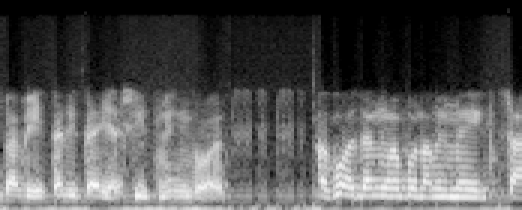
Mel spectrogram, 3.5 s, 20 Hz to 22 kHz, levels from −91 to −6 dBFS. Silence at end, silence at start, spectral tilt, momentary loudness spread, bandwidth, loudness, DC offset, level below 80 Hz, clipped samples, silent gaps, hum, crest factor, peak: 0 s; 0 s; -7.5 dB/octave; 5 LU; 4.5 kHz; -14 LUFS; under 0.1%; -28 dBFS; under 0.1%; none; none; 12 dB; -2 dBFS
